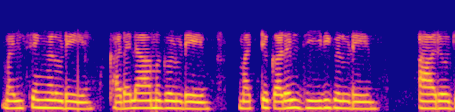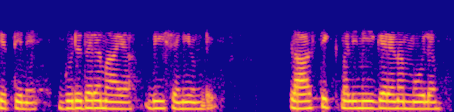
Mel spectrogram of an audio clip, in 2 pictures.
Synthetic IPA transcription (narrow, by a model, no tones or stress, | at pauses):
mɐlsjɐŋːɐɭuɽe̞jjum | kʰɐɽɐlaːmɐɣɐɭuɽe̞jumː | ɐtːukɐɽɐld͡ʑiːʋiɣɐɭuɽe̞jum | aːɾo̞ːɡjɐt̪ːinɨ | ɡuɾud̪ɐɾɐmaːjɐbiːʂɐɳɐjuɳɖɨ | pɭaːstikːmɐliniːɡɐɾɐɳɐmːuːlɐm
